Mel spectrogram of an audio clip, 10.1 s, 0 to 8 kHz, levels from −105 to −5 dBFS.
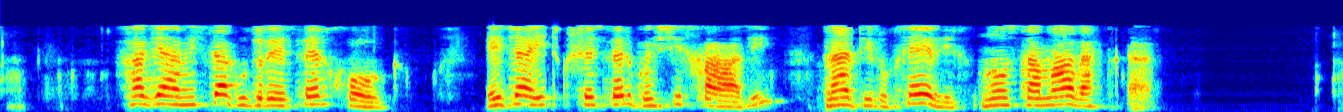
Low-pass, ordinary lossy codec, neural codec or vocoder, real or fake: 7.2 kHz; AAC, 16 kbps; codec, 16 kHz, 8 kbps, FreqCodec, smaller model; fake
